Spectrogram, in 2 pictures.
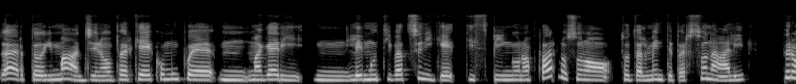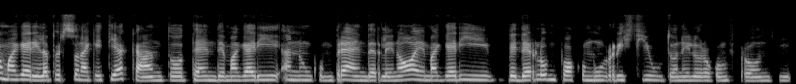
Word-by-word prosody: Certo, 225 Hz, -4 st, +2 dB
immagino 205 Hz, -3 st, +2 dB
perché 220 Hz, +2 st, +2 dB
comunque, 235 Hz, -3 st, +2 dB
mhmm, 205 Hz, -3 st, 0 dB
magari, 215 Hz, -3 st, +1 dB
mhmm, 200 Hz, -3 st, -2 dB
le 210 Hz, +2 st, +2 dB
motivazioni 225 Hz, +2 st, 0 dB
che 200 Hz, -1 st, 0 dB
ti 220 Hz, -, -6 dB
spingono 210 Hz, -1 st, -3 dB
a 210 Hz, -, -1 dB
farlo 315 Hz, +1 st, +2 dB
sono 215 Hz, -5 st, +2 dB
totalmente 215 Hz, 0 st, -1 dB
personali, 195 Hz, +1 st, 0 dB, 0.3 s
però 310 Hz, -2 st, +3 dB
magari 220 Hz, -4 st, +4 dB
la 195 Hz, -, +3 dB
persona 220 Hz, -1 st, 0 dB
che 205 Hz, 0 st, -4 dB
ti 220 Hz, -, -5 dB
è -, -, +4 dB
accanto 190 Hz, -4 st, +1 dB
tende 195 Hz, -1 st, 0 dB
magari 200 Hz, +2 st, +1 dB
a -, -, -3 dB
non 200 Hz, -1 st, -3 dB
comprenderle, 185 Hz, -1 st, 0 dB
no, 200 Hz, +5 st, +4 dB
e 220 Hz, -3 st, +1 dB
magari 200 Hz, +1 st, -1 dB
vederlo 200 Hz, +3 st, +2 dB
un 220 Hz, -, -2 dB
po' 205 Hz, -1 st, 0 dB
come 195 Hz, -1 st, -5 dB
un 195 Hz, 0 st, -3 dB
rifiuto 200 Hz, -2 st, -4 dB
nei 180 Hz, 0 st, -3 dB
loro 180 Hz, -1 st, -1 dB
confronti. 180 Hz, 0 st, -6 dB
205 Hz, 160 wpm, -20 LUFS, 195-220 Hz, 0.3 s, magari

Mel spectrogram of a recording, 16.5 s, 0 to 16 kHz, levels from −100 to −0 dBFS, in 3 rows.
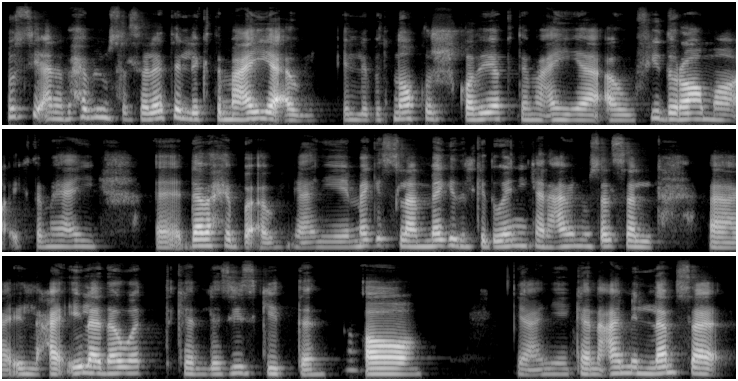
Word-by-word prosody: بُصّي، 255 Hz, 0 st, -4 dB
أنا 200 Hz, -1 st, -1 dB
باحب 235 Hz, +5 st, -5 dB
المسلسلات 205 Hz, -3 st, -2 dB
الاجتماعية 190 Hz, -1 st, +3 dB
أوي، 150 Hz, -3 st, +3 dB, 0.2 s
اللي 170 Hz, 0 st, -11 dB
بتناقش 195 Hz, +4 st, -4 dB
قضية 185 Hz, +2 st, +1 dB
اجتماعية 170 Hz, -3 st, -4 dB
أو 155 Hz, 0 st, -2 dB
في 220 Hz, +7 st, -11 dB
دراما 185 Hz, -3 st, +3 dB
اجتماعي، 175 Hz, +1 st, -10 dB, 0.4 s
آآ، 155 Hz, -, -3 dB
ده 195 Hz, +2 st, +5 dB
باحبه 195 Hz, -1 st, 0 dB
أوي. 150 Hz, +1 st, -5 dB
يعني 160 Hz, +1 st, -9 dB
ماجد 185 Hz, +4 st, -5 dB
سل 175 Hz, -3 st, -1 dB
ماجد 190 Hz, +2 st, 0 dB
الكدواني 175 Hz, +2 st, -4 dB
كان 170 Hz, -4 st, -4 dB
عامل 170 Hz, +3 st, -1 dB
مسلسل 180 Hz, -2 st, -4 dB, 0.4 s
آآ، 150 Hz, -1 st, -1 dB
العائلة 165 Hz, +4 st, +2 dB
دوّة 185 Hz, +1 st, +2 dB, 0.3 s
كان 165 Hz, -1 st, -7 dB
لذيذ 185 Hz, +3 st, -8 dB
جدًا. 165 Hz, -3 st, -5 dB, 0.3 s
آه. 165 Hz, -1 st, +8 dB, 0.7 s
يعني 155 Hz, +2 st, -9 dB
كان 160 Hz, -1 st, -3 dB
عامل 180 Hz, +2 st, 0 dB
لمسة 185 Hz, -3 st, +4 dB
175 Hz, 135 wpm, -26 LUFS, 165-190 Hz, 0.7 s, آه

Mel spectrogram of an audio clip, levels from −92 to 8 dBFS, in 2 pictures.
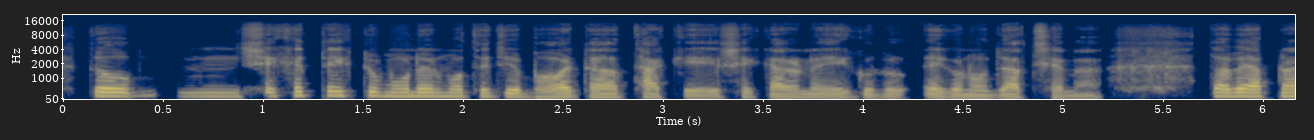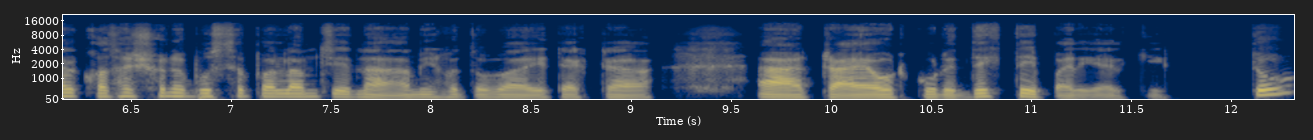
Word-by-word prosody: তো 180 Hz, -, +8 dB, 0.4 s
উম 160 Hz, 0 st, -5 dB
সেক্ষেত্রে 190 Hz, +3 st, -1 dB
একটু 190 Hz, -1 st, -2 dB
মনের 165 Hz, 0 st, +3 dB
মধ্যে, 155 Hz, 0 st, -1 dB
যে 150 Hz, -, +6 dB
ভয়টা 135 Hz, +1 st, +2 dB, 0.2 s
থাকে 125 Hz, -5 st, -2 dB, 0.2 s
সে 130 Hz, -, -5 dB
কারণে 125 Hz, +2 st, 0 dB
এগোনো 120 Hz, -1 st, -5 dB, 0.2 s
এগোনো 115 Hz, -3 st, -2 dB
যাচ্ছে 115 Hz, -, -2 dB
না। 95 Hz, -, -8 dB, 0.6 s
তবে 170 Hz, 0 st, +7 dB
আপনার 160 Hz, 0 st, +2 dB
কথা 150 Hz, +2 st, 0 dB
শুনে 160 Hz, 0 st, 0 dB
বুঝতে 150 Hz, +1 st, -1 dB
পারলাম 145 Hz, -1 st, +3 dB
যে 140 Hz, -, +1 dB
না 110 Hz, -, +2 dB
আমি 120 Hz, +2 st, -4 dB
হয়তোবা 115 Hz, -1 st, -3 dB
এটা 110 Hz, -, -8 dB
একটা 110 Hz, 0 st, -5 dB, 0.8 s
আ -, -, +9 dB, 0.2 s
ট্রাই 105 Hz, -, +5 dB
আউট 115 Hz, 0 st, +2 dB
করে 115 Hz, -3 st, 0 dB
দেখতেই 150 Hz, -2 st, +2 dB
পারি 85 Hz, -1 st, -4 dB
আরকি। 85 Hz, -2 st, -18 dB, 0.5 s
তো 220 Hz, -, +8 dB
140 Hz, 170 wpm, -24 LUFS, 115-160 Hz, 0.8 s, আ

